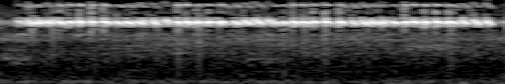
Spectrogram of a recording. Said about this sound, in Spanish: ¿No hay grillos? Mira, grillos están ahí.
